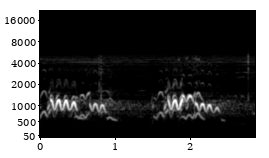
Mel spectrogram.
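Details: Common loons on Swains Lake, seen from a kayak while fishing on 27 August 2014: two bursts of rapid, wavering, laughing tremolo notes, each about a second long, separated by a short pause.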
